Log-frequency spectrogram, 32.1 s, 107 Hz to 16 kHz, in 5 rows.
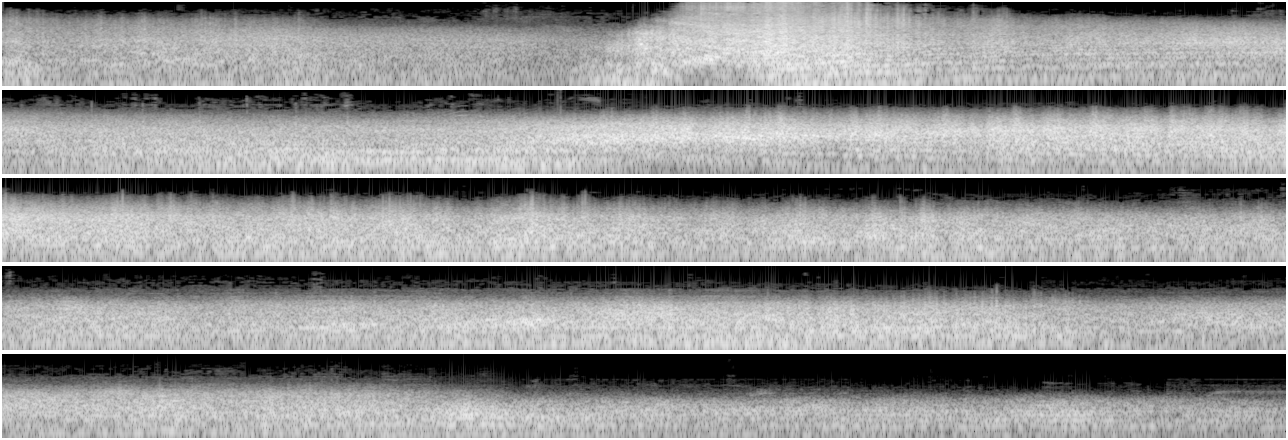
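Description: US Navy Blue Angels F/A-18 Super Hornet jets. One passes low and fast about three to four seconds in, loudest there, its pitch sliding down as it goes by. A sustained jet-engine roar follows as the jets climb and fly in formation, easing off near the end.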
